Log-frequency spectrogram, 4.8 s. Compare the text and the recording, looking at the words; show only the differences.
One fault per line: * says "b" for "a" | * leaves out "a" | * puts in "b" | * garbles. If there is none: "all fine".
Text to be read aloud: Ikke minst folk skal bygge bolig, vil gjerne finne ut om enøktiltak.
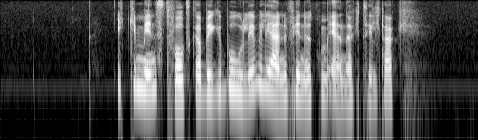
all fine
